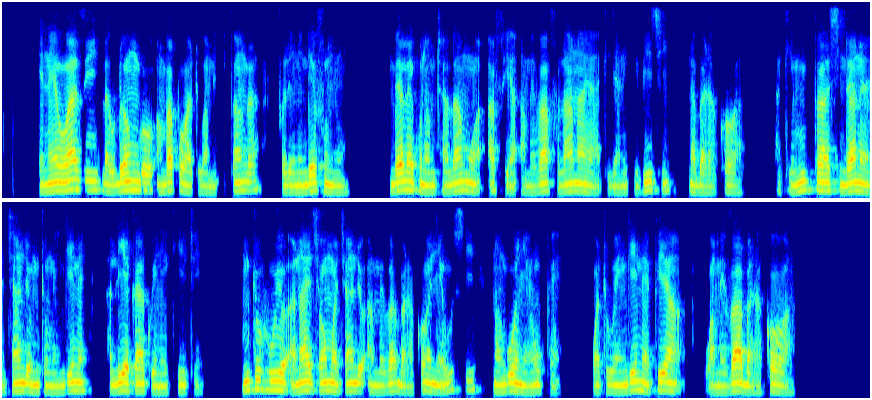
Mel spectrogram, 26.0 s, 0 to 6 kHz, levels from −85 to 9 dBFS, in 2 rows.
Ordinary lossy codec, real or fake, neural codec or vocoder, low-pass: Opus, 16 kbps; real; none; 5.4 kHz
